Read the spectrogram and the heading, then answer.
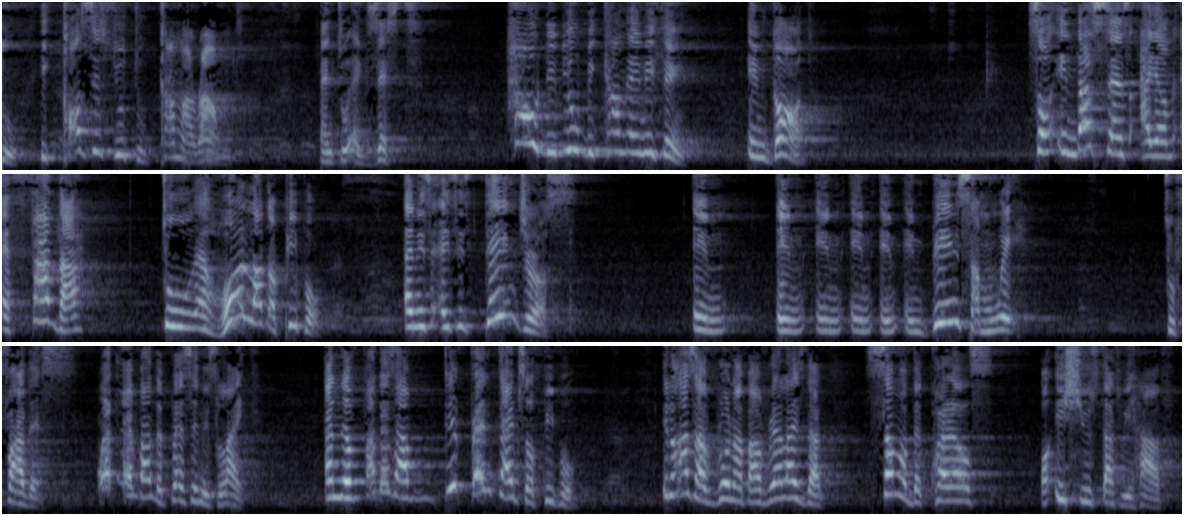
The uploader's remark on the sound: Preached at the Prophetic Encounter Service.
